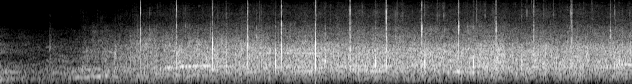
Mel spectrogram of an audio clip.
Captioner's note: applause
